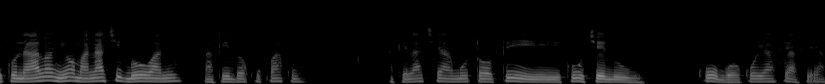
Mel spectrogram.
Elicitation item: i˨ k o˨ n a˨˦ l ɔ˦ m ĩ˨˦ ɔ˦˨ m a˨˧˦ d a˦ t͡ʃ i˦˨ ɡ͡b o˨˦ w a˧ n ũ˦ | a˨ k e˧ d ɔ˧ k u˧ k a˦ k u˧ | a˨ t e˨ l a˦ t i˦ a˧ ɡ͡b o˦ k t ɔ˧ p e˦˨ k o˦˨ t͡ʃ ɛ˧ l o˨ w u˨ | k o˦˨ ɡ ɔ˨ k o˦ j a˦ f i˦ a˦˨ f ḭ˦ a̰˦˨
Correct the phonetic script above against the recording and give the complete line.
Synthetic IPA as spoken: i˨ k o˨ n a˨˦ l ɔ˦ ɲ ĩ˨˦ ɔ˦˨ m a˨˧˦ n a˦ t͡ʃ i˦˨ ɡ͡b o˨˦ w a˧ n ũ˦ | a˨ k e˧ d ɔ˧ k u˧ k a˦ k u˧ | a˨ k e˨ l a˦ t͡ʃ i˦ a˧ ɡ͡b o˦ t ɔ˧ p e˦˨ k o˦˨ t͡ʃ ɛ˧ l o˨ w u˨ | k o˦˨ ɡ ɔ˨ k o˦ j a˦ f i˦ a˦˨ f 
